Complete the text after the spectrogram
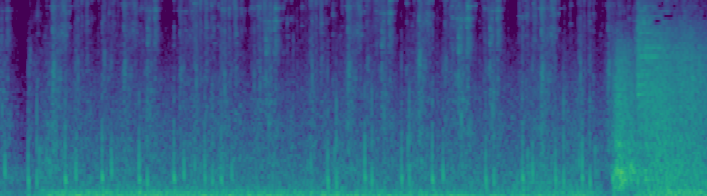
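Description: Armoured footsteps clatter on stone.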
